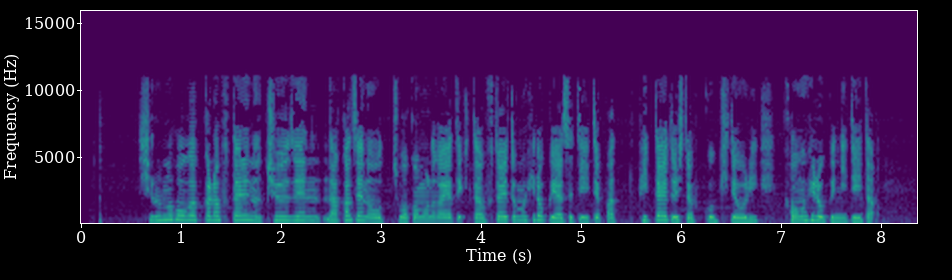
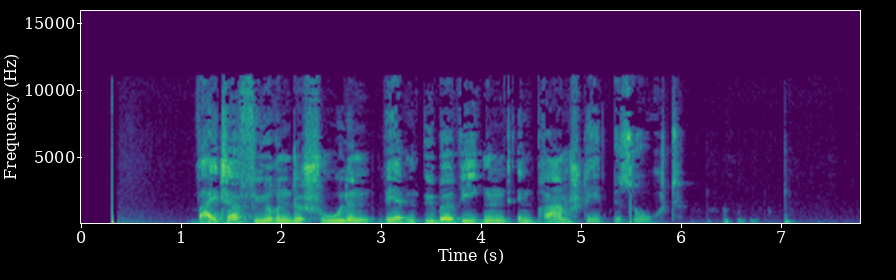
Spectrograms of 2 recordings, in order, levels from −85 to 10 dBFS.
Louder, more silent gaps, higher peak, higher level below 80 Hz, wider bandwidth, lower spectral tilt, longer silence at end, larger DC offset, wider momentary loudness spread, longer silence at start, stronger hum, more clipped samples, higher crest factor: second, -30 LUFS vs -17 LUFS; neither; second, -12 dBFS vs 0 dBFS; second, -84 dBFS vs -42 dBFS; about the same, 11.5 kHz vs 11.5 kHz; second, -1 dB/octave vs -5 dB/octave; second, 0.45 s vs 0.7 s; neither; second, 6 LU vs 16 LU; first, 0.6 s vs 0.3 s; neither; neither; about the same, 20 dB vs 18 dB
